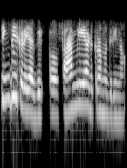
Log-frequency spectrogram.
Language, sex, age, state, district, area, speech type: Tamil, female, 18-30, Tamil Nadu, Tirunelveli, rural, conversation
